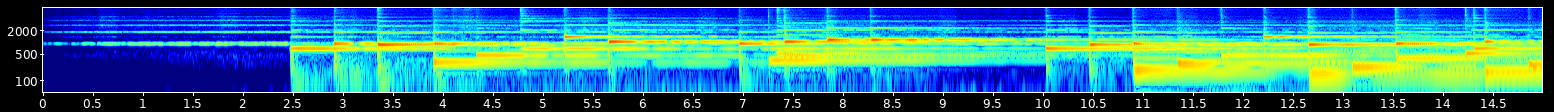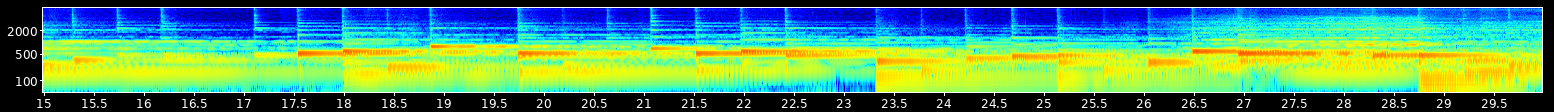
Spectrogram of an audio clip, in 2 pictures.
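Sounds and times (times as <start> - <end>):
fantasy music with forest nature: 0.0 - 29.9.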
